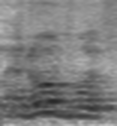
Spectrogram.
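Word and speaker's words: ρ: अब ये जो रो हमने लिखा यहाँ पे, इसको रो बोला जाता है, इसका प्रोनाउंसिएशन रो होता है, और ये इसका सिंबल है, और इसको हम लोग कहते हैं इलेक्ट्रिकल रेसिस्टिविटी।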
